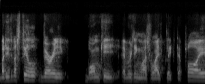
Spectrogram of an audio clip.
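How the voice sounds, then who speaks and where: A man with a Finnish accent, medium pitch, fairly even intonation and moderate pace, against a quiet background. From Finland. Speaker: cloud security consultant. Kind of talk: conference talk.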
